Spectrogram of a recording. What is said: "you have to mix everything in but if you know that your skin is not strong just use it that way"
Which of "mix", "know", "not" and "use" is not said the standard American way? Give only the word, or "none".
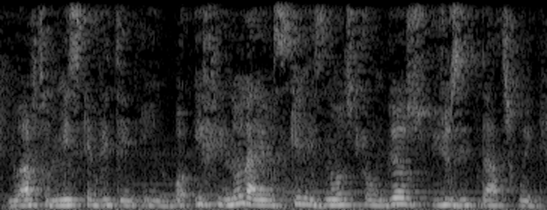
mix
